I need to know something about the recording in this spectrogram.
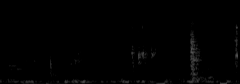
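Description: Faint computer keyboard typing: a few soft, scattered key clicks, the loudest near the end.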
